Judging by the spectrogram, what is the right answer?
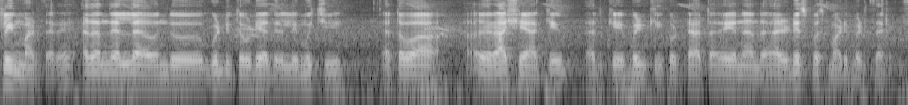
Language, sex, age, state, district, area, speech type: Kannada, male, 60+, Karnataka, Udupi, rural, spontaneous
